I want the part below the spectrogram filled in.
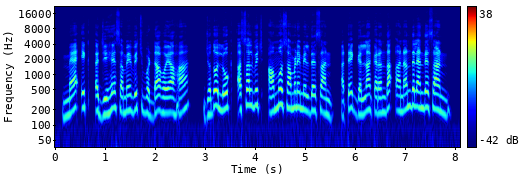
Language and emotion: Punjabi, happy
